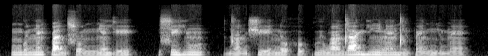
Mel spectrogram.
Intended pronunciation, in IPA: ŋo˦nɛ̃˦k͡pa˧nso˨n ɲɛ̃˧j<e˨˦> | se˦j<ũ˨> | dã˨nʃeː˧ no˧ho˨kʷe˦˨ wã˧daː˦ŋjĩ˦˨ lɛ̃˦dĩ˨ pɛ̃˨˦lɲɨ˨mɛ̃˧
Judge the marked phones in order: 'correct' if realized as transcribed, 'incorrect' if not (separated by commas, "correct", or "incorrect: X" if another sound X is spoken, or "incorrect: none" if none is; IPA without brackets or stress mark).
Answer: correct, incorrect: ũ˦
